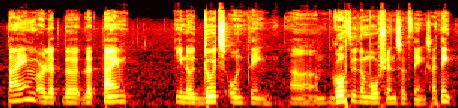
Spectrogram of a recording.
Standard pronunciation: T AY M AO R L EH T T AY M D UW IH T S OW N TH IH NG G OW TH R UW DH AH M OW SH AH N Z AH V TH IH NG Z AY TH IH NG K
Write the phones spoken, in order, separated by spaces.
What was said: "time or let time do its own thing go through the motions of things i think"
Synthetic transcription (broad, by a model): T AY M AO R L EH T T AY M D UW IH T S OW N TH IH NG G OW TH R UW DH AH M OW SH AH N S AH V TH IH NG S AY TH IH NG K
